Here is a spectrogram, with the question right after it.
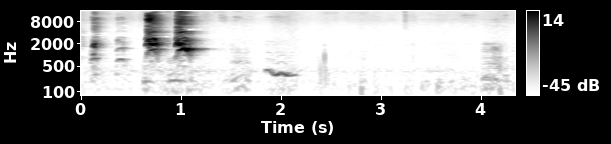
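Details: Six-week-old Dachshund, Chihuahua and Pug mix puppies from one litter: a few sharp, high yelping barks close together in the first second, then a lower whine and faint soft squeaks trailing off.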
